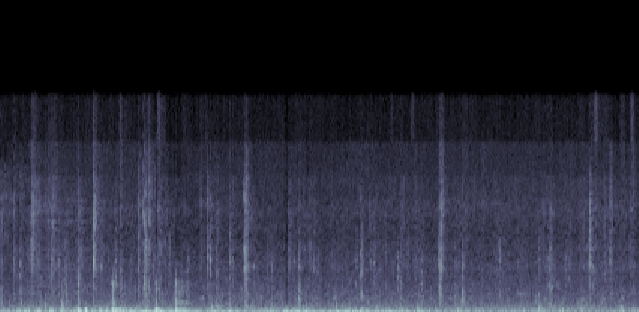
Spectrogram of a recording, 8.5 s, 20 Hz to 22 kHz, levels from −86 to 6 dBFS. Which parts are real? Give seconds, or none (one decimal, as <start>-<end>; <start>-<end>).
1.4-8.5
